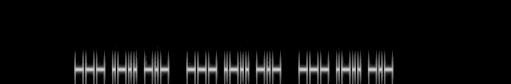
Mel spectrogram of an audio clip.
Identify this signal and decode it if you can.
Morse code, heard as a keyed tone, about 46 wpm, 700 Hz. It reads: OLK OLK OLK
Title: Multi-letter Phonemes Repeated 3x 45wpm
